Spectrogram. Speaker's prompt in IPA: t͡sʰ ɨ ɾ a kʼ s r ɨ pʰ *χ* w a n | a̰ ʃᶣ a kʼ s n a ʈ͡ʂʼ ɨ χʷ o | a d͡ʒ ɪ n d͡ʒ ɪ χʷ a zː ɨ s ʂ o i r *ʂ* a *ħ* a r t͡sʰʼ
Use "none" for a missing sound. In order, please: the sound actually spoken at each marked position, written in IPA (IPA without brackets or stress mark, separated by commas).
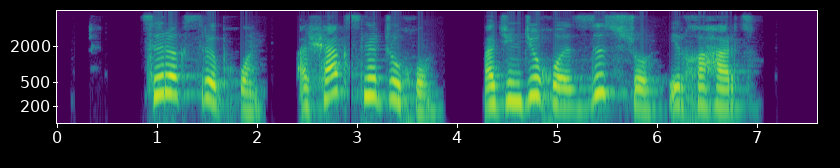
χ, χ, ħ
